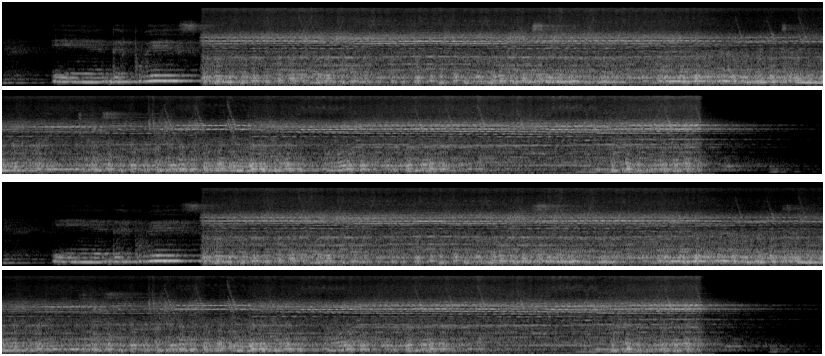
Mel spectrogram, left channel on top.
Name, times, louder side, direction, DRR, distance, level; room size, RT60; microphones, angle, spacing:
voice 1, 0.5-2.5 2.9-4.1 5.0-6.2 6.6-10.9 11.4-11.7, equal, 80° left, -4 dB, 2.3 m, -33 dB
sound 1, 2.0-15.2, left 1 dB, 5° left, 0.3 m, -28 dB
voice 2, 13.9-15.9, right 1 dB, 40° right, -6 dB, 3.1 m, -44 dB
24.0 x 10.5 x 2.9 m, 2.4 s
head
